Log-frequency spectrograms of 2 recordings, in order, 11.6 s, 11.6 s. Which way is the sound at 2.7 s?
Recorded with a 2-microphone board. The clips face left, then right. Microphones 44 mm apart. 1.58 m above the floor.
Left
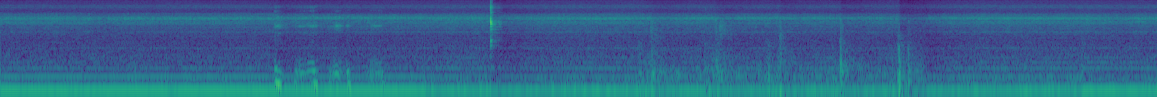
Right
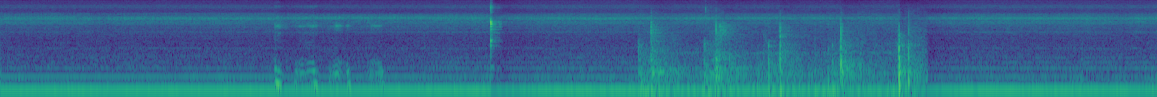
15° right (ahead or behind).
